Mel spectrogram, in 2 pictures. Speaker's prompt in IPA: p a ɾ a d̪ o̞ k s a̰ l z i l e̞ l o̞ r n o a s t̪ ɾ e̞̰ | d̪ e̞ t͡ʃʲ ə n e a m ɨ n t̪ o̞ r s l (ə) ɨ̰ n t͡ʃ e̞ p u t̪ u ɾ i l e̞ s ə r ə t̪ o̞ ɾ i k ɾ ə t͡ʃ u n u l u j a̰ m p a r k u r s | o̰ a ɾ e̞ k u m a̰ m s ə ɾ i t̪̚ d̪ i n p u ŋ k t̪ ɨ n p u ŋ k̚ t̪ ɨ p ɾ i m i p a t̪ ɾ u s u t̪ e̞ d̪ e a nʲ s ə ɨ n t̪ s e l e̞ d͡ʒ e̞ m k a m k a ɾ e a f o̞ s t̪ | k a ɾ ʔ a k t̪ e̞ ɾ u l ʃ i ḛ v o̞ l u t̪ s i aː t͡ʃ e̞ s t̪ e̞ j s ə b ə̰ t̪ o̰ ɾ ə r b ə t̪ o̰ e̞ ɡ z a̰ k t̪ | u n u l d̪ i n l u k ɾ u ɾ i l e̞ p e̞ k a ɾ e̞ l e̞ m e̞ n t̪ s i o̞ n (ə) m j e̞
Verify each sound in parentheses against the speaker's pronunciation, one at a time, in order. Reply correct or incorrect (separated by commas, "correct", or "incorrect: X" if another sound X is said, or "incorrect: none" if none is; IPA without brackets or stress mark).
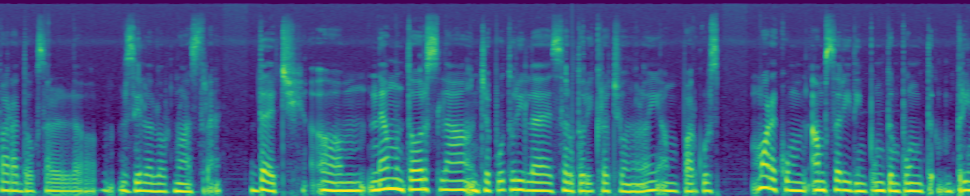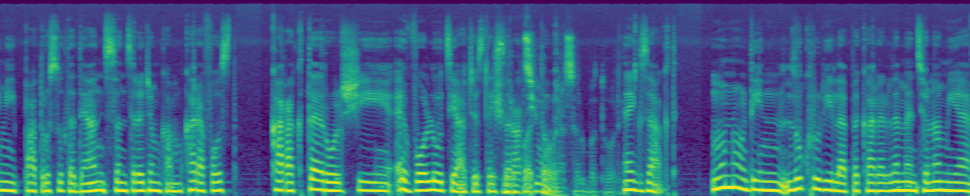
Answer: incorrect: a, correct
